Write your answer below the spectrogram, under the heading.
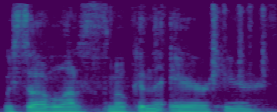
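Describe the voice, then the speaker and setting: A middle-aged woman with a hoarse voice, chatting casually and thinking aloud as she works on a diamond painting. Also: sits low, fairly even intonation, a little fast, mellow. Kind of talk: casual crafting vlog chat.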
